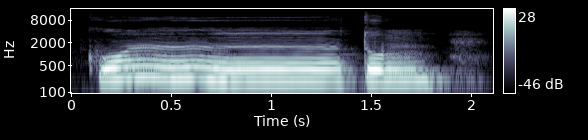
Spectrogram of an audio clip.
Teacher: nun mati jumpa ta ini juga sama ikhfa. Tapi bunyinya jangan menjadi eng. Bunyinya persiapan ke huruf ta.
